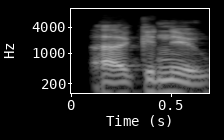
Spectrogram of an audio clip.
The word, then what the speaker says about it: GNU: continued develop to develop canoe which is spelled GNU it's got a great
